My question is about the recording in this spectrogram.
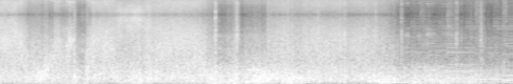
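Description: Loud wind rushing over the camera microphone during a skydive. About five seconds in it fades and guitar music comes in.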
